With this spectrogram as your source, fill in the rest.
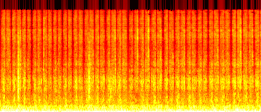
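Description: A wooden stylus held in the fingers scratches the black wax coating of a flat, thin scratch-art card made of wax-coated paper. Rapid, steady back-and-forth scratching strokes blend into a continuous rasping texture over a heavy low rumble, with bright streaks on each stroke.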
